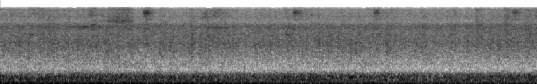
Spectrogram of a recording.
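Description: A freight train rumbles steadily past at close range.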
